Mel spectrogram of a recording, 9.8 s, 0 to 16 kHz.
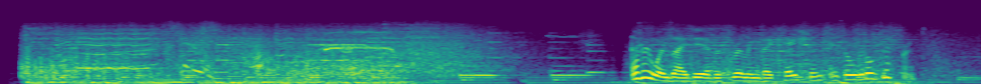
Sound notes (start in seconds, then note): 3.1 screaming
